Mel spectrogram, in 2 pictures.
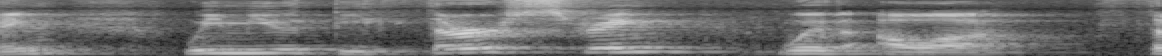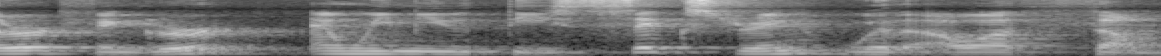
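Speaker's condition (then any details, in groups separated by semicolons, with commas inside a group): No condition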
